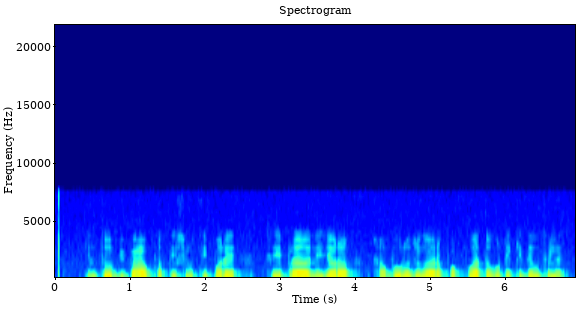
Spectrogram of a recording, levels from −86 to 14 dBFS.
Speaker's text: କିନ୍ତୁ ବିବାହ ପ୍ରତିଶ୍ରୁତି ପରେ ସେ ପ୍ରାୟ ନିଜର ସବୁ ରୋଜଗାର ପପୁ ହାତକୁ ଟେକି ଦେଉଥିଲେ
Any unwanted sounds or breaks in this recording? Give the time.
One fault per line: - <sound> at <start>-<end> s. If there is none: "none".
none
